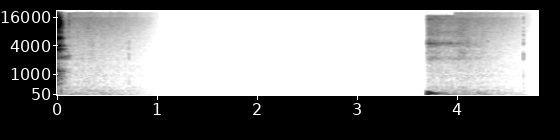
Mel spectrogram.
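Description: Two short bursts of low, rumbling gurgle separated by silence: stomach growling from ordinary gut activity.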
